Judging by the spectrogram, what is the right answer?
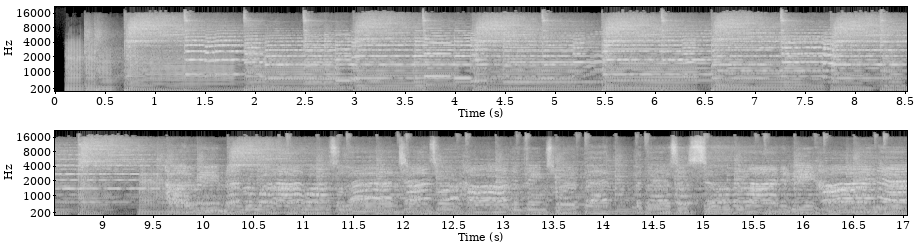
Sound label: SATB; sacred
